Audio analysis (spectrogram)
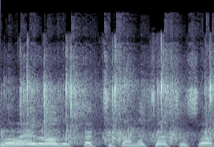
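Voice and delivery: loud, firm promise, stressing రోజులు; emphatic vow. Real, not acted. Devotee vowing to the guru, loud and firm. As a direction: declare it loudly to the guru.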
